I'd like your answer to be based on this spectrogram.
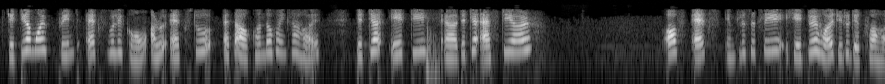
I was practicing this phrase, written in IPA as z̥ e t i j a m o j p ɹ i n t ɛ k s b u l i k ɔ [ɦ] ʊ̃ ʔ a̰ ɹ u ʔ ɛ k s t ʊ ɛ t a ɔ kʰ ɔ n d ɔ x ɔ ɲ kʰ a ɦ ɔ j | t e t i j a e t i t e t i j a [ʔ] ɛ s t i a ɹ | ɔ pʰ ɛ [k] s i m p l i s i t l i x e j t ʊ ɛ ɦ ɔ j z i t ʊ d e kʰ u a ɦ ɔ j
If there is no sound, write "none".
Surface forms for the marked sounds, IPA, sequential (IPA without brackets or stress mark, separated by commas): none, ʔ, k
